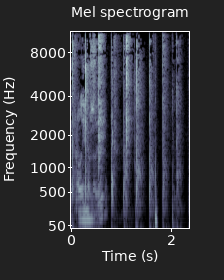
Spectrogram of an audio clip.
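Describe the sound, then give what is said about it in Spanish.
A brief spoken word gives way to a run of about eight sharp hand claps, fairly loud and slightly uneven in rhythm, each a crisp slap followed by a short gap. “por cierto, aplauso, hay que aplaudir.”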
